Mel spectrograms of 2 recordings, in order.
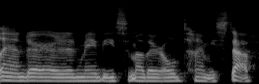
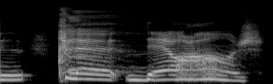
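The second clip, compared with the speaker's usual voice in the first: put-on French accent. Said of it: "do it in French".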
